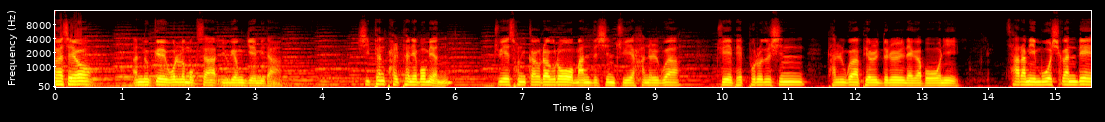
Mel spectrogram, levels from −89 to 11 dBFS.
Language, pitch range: Korean, 115-135 Hz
